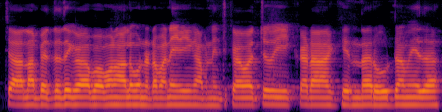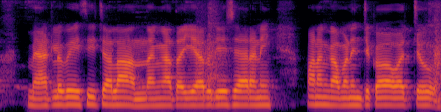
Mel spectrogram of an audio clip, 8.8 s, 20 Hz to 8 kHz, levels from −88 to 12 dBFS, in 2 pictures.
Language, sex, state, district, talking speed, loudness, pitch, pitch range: Telugu, male, Andhra Pradesh, Srikakulam, 135 wpm, -21 LUFS, 150 Hz, 150-155 Hz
